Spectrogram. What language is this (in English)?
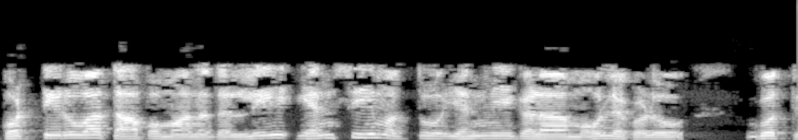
Kannada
